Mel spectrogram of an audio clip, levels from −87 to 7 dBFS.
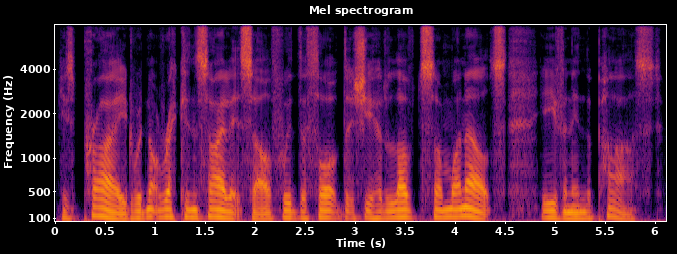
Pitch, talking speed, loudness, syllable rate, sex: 100 Hz, 195 wpm, -17 LUFS, 5.1 syllables/s, male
